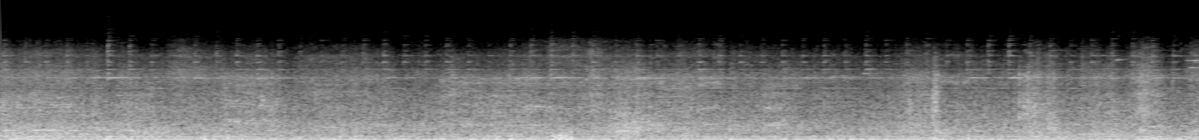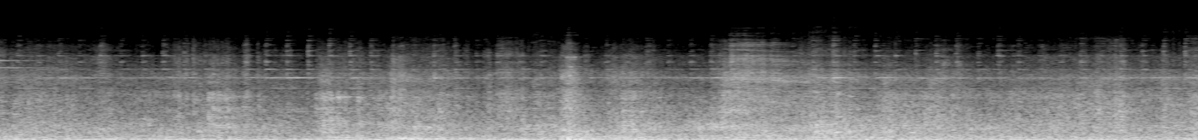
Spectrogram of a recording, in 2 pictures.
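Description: Freight train rolling past, a steady heavy rumble with scattered wheel clicks over the rails.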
